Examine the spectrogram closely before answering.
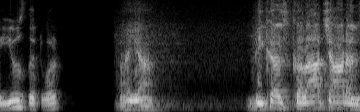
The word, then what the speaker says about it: கலாச்சாரம்: Kalacharam? Yeah, culture. Kalacharam.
